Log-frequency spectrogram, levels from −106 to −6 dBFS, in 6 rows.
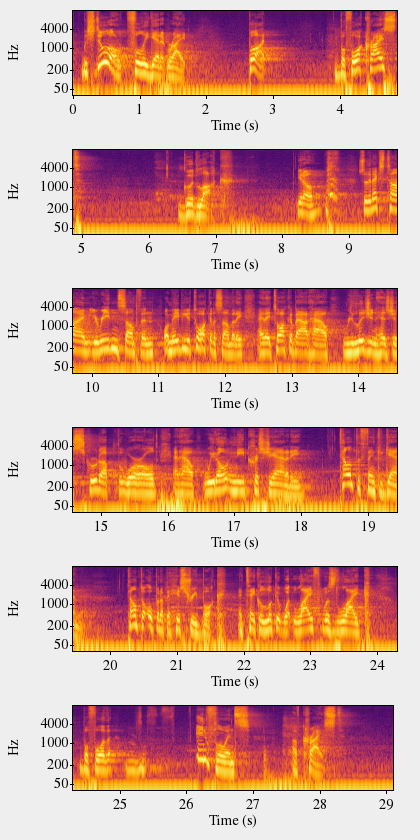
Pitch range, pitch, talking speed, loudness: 135-170 Hz, 145 Hz, 150 wpm, -17 LUFS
